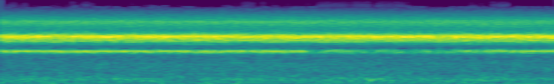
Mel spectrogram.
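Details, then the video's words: Backyard cicadas in Sydney as summer begins, giving a continuous sizzling high buzz with a separate lower whine that briefly fades midway before returning. "Cicada Sound to Calm your Mind"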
